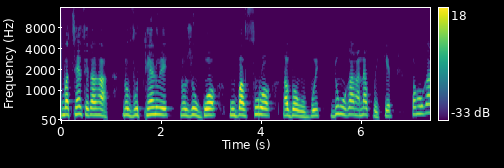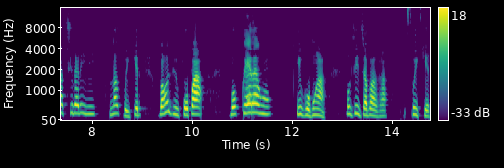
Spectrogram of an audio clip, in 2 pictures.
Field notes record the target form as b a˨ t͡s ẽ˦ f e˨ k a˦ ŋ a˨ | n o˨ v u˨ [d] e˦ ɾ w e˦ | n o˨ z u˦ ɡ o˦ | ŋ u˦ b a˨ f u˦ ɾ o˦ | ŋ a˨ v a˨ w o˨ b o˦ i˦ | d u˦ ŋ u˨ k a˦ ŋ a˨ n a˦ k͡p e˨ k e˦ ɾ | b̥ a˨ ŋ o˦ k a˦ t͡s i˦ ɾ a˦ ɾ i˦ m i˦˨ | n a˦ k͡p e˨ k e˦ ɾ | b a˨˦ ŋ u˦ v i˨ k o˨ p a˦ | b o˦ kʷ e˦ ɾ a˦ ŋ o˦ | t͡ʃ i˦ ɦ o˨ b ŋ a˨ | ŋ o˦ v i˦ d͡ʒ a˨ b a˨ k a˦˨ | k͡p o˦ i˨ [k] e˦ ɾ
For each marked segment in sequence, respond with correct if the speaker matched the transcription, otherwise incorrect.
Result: incorrect, correct

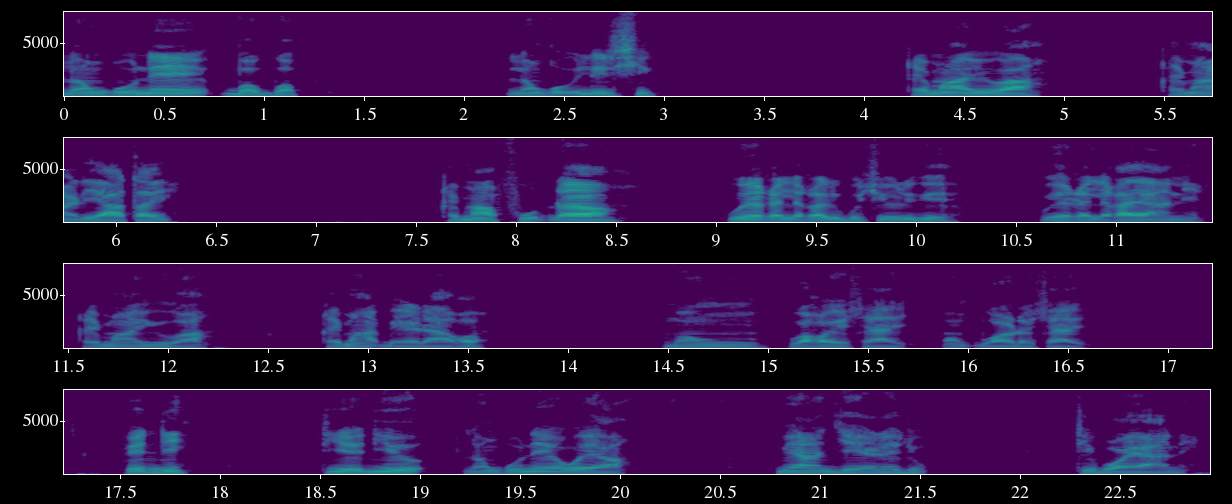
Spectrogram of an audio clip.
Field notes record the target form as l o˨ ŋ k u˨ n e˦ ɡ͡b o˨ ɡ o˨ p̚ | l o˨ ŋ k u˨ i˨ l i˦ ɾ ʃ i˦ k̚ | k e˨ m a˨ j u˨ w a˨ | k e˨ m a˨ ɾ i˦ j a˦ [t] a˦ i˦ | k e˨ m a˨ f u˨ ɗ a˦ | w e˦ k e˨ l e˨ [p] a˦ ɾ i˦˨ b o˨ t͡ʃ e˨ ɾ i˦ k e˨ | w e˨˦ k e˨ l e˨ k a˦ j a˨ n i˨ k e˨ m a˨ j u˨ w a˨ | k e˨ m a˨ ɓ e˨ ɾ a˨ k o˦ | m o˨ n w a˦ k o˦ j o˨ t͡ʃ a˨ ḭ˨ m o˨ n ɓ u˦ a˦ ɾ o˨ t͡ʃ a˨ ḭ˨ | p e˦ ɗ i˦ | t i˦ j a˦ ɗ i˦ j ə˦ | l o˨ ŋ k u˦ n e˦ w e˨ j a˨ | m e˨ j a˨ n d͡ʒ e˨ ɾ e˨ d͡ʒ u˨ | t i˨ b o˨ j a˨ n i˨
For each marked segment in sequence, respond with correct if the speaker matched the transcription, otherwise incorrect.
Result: correct, incorrect

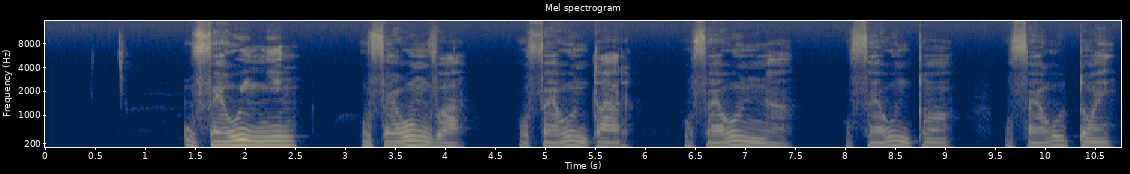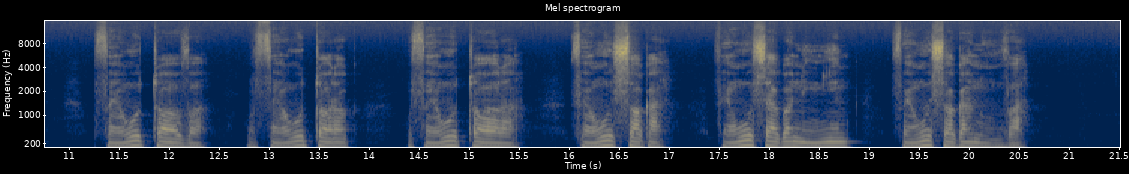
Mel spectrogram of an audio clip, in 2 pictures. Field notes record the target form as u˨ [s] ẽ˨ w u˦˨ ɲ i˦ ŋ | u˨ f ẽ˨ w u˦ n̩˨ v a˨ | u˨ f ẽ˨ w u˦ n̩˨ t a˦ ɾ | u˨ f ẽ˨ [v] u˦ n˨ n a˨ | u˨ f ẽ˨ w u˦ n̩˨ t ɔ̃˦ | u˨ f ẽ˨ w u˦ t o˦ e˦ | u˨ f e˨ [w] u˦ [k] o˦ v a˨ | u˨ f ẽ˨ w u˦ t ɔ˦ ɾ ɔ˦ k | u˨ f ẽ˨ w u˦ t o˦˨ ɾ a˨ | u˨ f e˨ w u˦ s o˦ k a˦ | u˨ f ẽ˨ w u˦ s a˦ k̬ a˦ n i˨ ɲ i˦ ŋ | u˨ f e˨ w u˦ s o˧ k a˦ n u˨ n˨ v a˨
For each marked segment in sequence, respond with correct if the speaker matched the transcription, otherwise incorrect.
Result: incorrect, incorrect, correct, incorrect

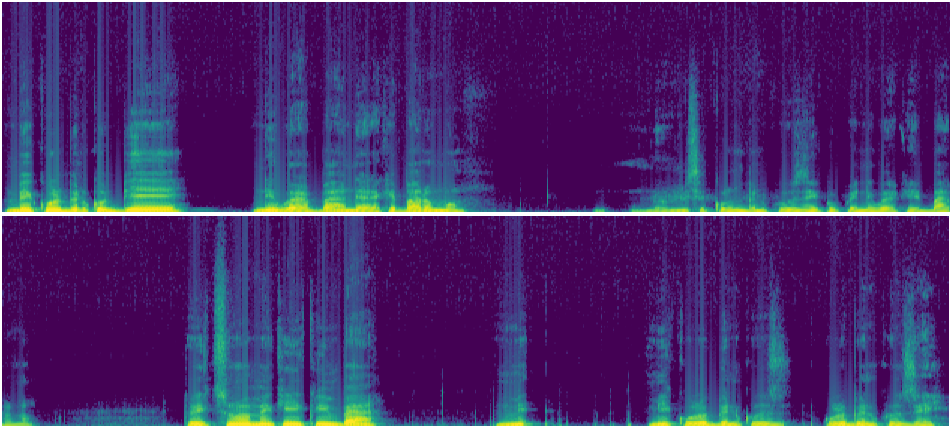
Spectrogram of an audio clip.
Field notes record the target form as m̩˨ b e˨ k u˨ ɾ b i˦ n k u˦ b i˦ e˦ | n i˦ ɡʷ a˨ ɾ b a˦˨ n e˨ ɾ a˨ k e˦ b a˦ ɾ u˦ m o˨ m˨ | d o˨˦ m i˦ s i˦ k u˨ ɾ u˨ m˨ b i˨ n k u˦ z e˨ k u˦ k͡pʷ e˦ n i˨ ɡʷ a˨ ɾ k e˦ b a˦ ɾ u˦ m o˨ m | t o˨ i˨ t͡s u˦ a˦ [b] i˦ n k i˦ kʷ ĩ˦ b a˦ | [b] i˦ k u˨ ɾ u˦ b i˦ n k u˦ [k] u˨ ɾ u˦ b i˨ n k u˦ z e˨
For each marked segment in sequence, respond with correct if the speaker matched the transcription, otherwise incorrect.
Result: incorrect, incorrect, correct

